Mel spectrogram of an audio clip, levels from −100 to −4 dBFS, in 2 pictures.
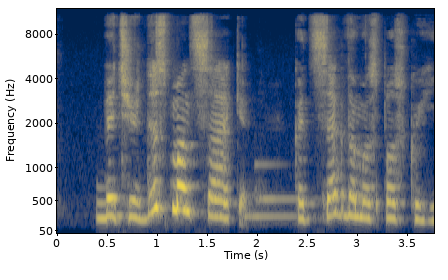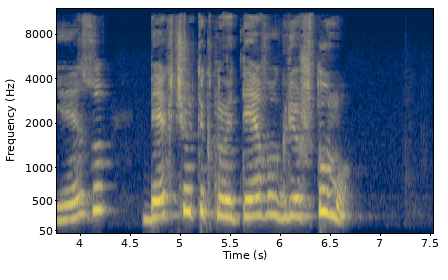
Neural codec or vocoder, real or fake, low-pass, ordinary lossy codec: none; real; 10.8 kHz; AAC, 48 kbps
